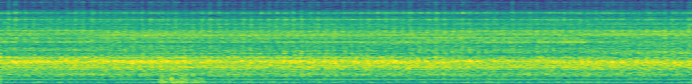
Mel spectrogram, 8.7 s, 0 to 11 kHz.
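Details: Ford Focus 2, 2.0 engine running: steady metallic rattle and ringing with a thin whine, from the AC compressor clutch knocking and ringing.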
